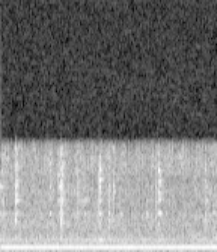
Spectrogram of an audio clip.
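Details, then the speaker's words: Motorcycle wheel freshly relaced, spun on an old wheel balancer used as a truing stand for a rough set: a faint, irregular light ticking over a quiet steady tone from a few still-loose spoke nipples. "You can even hear the spokes some of the nipples are still a little loose, but we're not too far off actually for the rough set here."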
